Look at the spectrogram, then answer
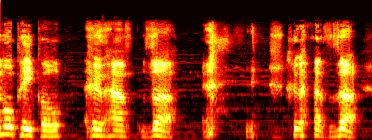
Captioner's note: chuckling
